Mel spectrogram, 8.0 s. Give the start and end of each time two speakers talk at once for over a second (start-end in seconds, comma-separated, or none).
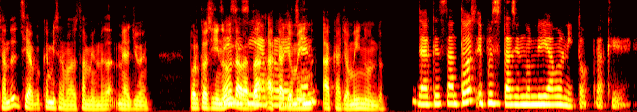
2.7-4.0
